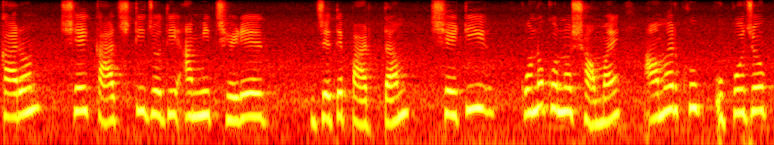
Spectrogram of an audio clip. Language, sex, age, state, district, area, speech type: Bengali, female, 18-30, West Bengal, Purulia, urban, spontaneous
